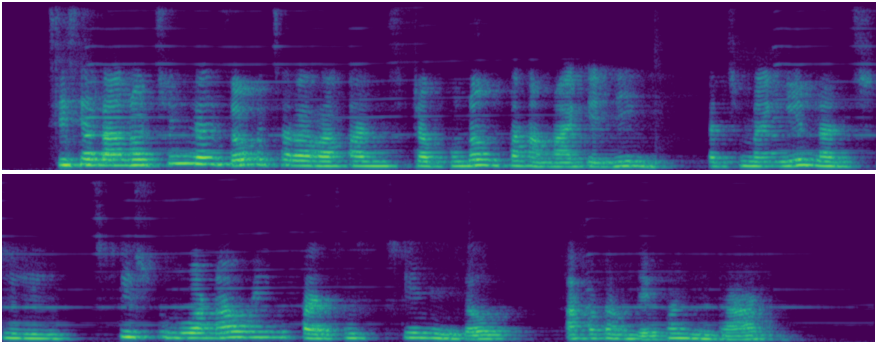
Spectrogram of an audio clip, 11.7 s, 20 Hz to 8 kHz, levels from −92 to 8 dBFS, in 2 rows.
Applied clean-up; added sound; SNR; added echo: neural mask model DeepFilterNet 3.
